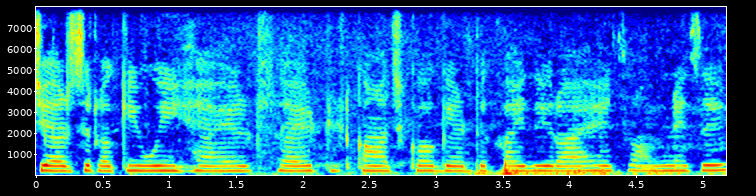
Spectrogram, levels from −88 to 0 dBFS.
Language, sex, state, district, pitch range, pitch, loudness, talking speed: Hindi, female, Bihar, Jamui, 220-230 Hz, 225 Hz, -21 LUFS, 185 wpm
